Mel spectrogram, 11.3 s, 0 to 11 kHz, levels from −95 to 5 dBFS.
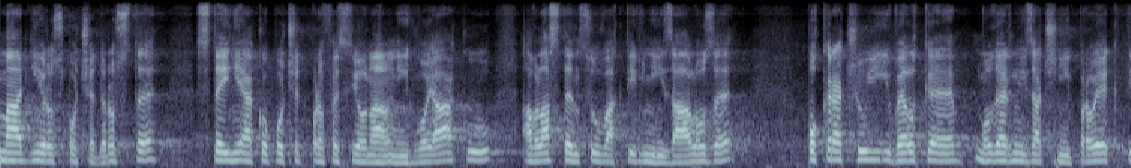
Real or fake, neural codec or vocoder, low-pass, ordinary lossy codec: fake; vocoder, 44.1 kHz, 128 mel bands, Pupu-Vocoder; 9.9 kHz; Opus, 32 kbps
